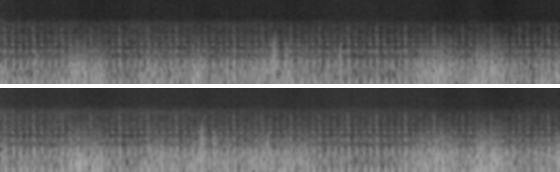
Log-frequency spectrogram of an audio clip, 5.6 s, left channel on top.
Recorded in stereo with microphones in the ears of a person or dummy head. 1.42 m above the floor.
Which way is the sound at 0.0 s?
5° left (ahead or behind).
